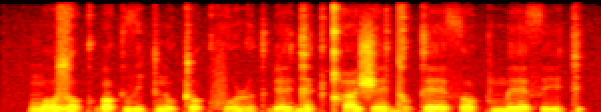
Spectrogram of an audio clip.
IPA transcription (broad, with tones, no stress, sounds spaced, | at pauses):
m ɔ˨˥ z ɔ˨˩˦ k ɠ ɒ˨˩˦ k ð i˨ k n o˨˥ k ɾ ɔ˨˩˦ k f o˨ ɹ ə˨ k ɠ ɛ˨˩˦ ɡ ɛ˦˨ k qʰ e˨˩˦ ʃ ɛ˨ d o˨˥ k ɛ˦˨ θ ɒ˨˥ k m ɛ˨˥ θ e˨˥ k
